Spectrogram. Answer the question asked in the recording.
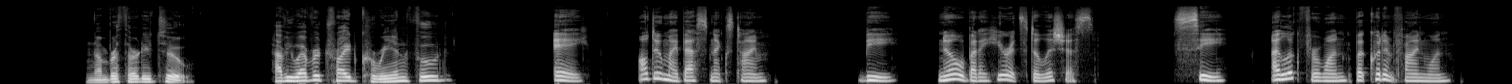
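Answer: B: No, but I hear it's delicious.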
